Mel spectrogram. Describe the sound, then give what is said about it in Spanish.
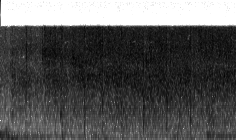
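An audience applauds two guests, an institute director and a regional director general of vocational training. The clapping forms a thick, steady wash of many hands that stays loud throughout the short stretch. “Un aplauso para los dos.”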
